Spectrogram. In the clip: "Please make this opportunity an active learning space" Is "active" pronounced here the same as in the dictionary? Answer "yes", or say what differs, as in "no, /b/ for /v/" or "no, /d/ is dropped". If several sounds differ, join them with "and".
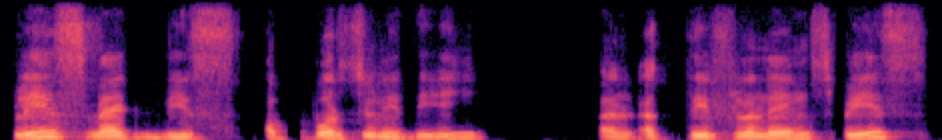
no, /f/ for /v/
